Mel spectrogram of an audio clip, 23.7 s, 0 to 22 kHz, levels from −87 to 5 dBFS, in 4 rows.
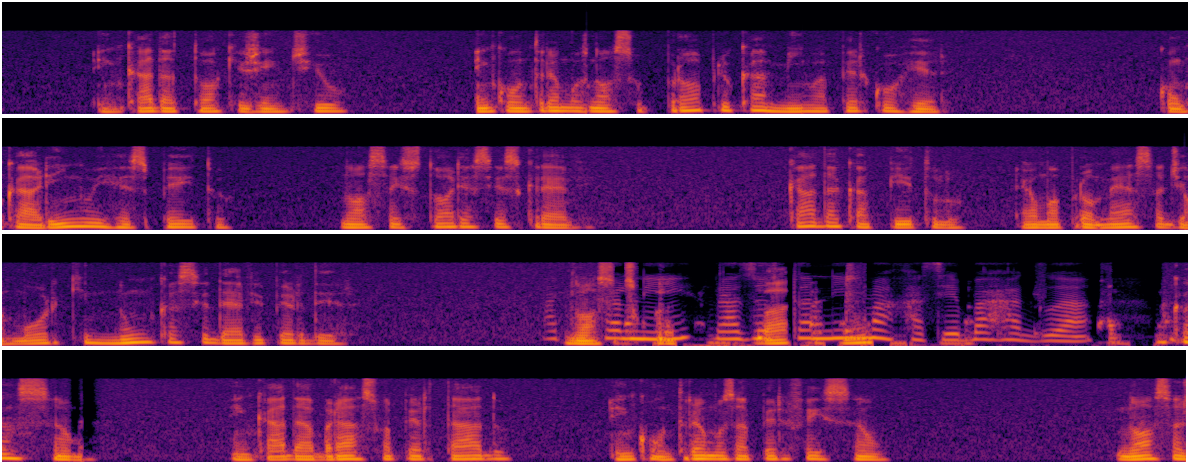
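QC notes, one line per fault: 2.92 s, 4.00 s, 11.84 s, dropped buffer (overrun): at each point the speech skips forward with an abrupt join, with no gap of silence. Roughly 40 ms of sound is missing each time. The likely cause is the capture side failing to read its buffer before the hardware wrote over it, so the audio on either side of the lost block is butted together directly.
14.91–16.73 s, 17.32–17.68 s, 18.13–18.27 s, speech suppressed in double talk: the near talker's level dips while the far side is also talking. In the first two spans the deepest cuts reach about 40 dB, effectively gaps, and in the last span the dip is shallower at about 15 dB. The likely cause is the echo canceller being unable to tell the talker from loudspeaker echo and attenuating everything during overlap.
14.98–15.18 s, 15.90–16.14 s, echo leak: a delayed copy of the speech comes back about 360 ms late, trailing the original. 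The first burst is strong, about 5 dB below the direct speech, and the second is weaker at about 15 dB down. Both are brief fragments rather than a continuous repeat. The likely cause is residual loudspeaker sound picked up by a microphone at the other end and not fully cancelled, so part of it was returned.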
